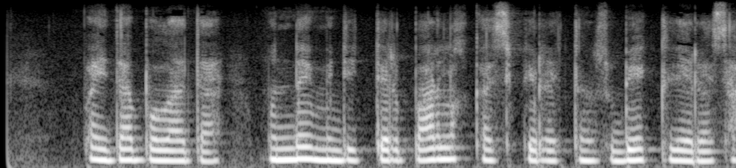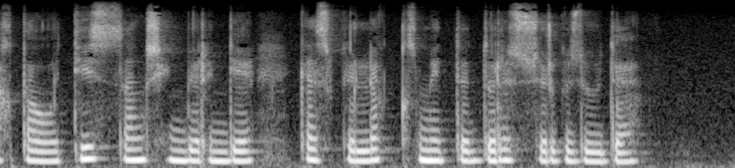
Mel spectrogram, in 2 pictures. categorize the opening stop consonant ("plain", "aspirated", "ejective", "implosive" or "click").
aspirated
